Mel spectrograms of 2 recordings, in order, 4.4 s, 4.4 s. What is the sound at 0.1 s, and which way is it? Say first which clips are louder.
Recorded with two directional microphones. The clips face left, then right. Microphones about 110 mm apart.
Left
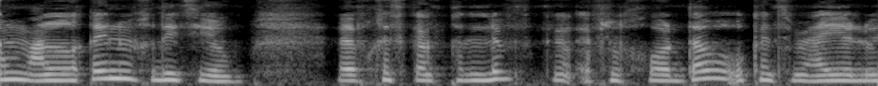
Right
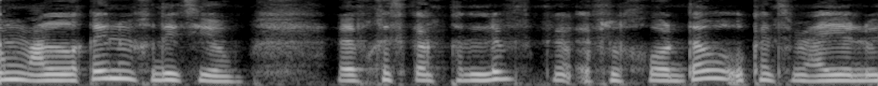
A woman's voice: right 3 dB; 35° right (ahead or behind).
